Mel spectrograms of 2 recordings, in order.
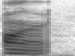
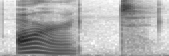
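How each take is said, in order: First: The final T is a glottal stop. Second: The final T is fully released. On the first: "you're going to hear me use a glottal stop" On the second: "Instead of"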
